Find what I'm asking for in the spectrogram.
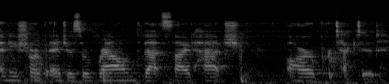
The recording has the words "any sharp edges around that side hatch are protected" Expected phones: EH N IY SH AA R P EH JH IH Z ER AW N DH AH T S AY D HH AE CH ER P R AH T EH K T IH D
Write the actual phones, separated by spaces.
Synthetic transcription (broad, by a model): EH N IY SH AA R P EH JH IH Z ER AW N DH AH T S AY D HH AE CH ER P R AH T EH K T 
